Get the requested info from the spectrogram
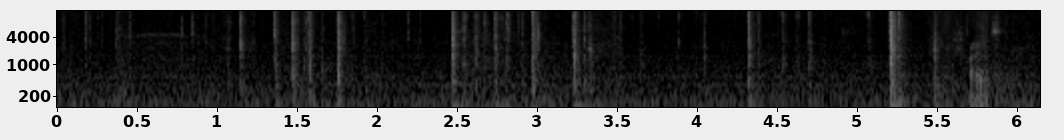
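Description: Faint, irregular keystrokes on a laptop keyboard as commands are typed, with a slightly louder key press about five seconds in.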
